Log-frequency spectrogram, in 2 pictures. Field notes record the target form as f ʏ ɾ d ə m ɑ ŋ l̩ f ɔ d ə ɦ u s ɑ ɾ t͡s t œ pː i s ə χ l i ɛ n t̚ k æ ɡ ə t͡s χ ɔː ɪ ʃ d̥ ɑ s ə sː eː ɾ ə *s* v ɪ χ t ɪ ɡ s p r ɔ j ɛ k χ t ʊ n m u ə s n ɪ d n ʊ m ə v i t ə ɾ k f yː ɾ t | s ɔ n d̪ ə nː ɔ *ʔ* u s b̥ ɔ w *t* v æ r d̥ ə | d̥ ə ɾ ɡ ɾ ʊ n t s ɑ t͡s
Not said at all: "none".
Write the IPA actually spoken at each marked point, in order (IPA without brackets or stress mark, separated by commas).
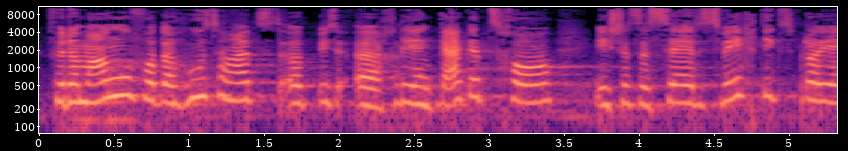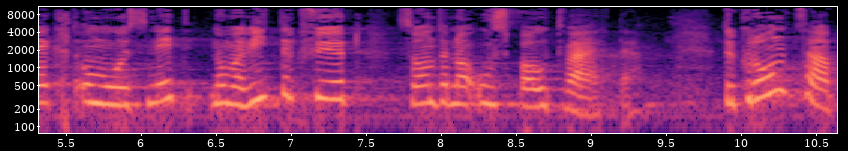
s, ʔ, t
